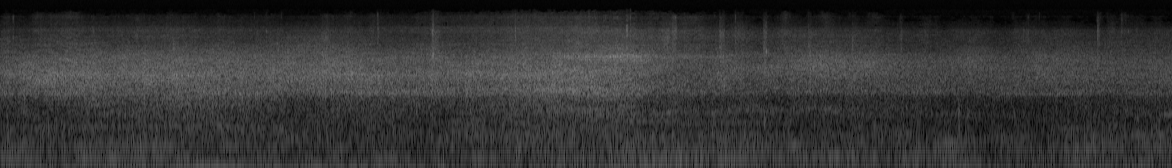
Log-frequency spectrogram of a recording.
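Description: Street ambience: a steady wash of road traffic noise, swelling briefly about halfway through as a vehicle passes.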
